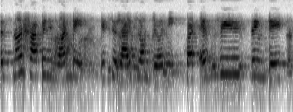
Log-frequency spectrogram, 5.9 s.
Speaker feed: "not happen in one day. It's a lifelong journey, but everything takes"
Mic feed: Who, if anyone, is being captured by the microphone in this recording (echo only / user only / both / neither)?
both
